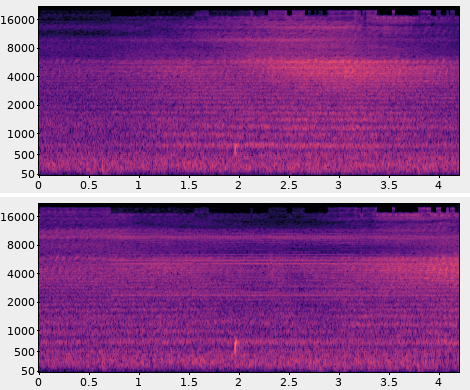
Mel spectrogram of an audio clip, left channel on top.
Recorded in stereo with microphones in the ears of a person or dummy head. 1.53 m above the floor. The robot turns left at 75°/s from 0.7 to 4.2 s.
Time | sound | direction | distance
0.0 | a drone | 140° right | ?
1.9 | a pop | 30° right (ahead or behind) | ?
